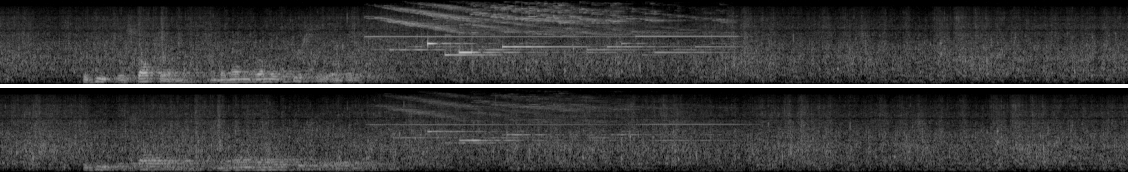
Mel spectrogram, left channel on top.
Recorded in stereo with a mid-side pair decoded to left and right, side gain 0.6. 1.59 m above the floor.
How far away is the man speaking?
About 1.6 m.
